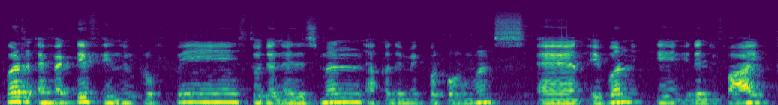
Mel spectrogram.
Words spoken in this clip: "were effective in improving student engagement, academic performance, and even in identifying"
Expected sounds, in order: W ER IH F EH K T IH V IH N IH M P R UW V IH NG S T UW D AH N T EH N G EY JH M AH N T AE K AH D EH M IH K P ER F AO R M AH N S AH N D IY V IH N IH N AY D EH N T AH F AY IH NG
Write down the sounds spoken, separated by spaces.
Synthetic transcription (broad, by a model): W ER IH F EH K T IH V IH N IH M P R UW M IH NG S T UW D AH N T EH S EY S M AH N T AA K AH D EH M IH K P ER F AO R M AH N S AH N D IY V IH N IH N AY D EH N T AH F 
